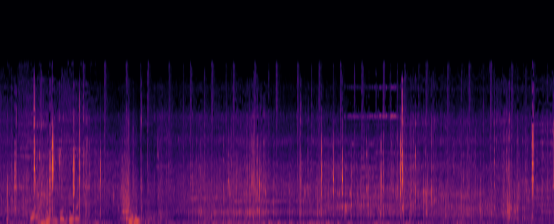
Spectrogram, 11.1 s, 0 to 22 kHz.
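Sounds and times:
bike rattling and clicking: 0.0 - 11.0
bike tyres rumbling on dirt trail: 0.0 - 11.0.

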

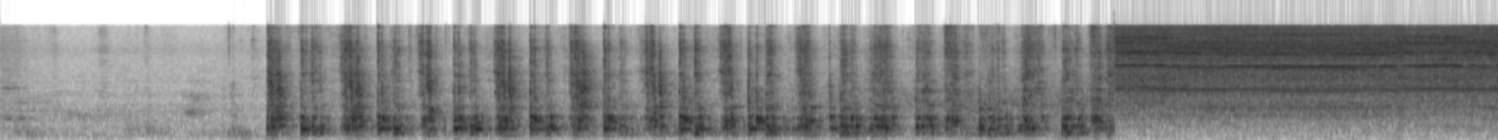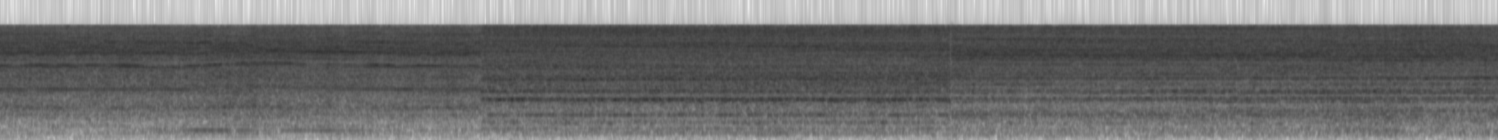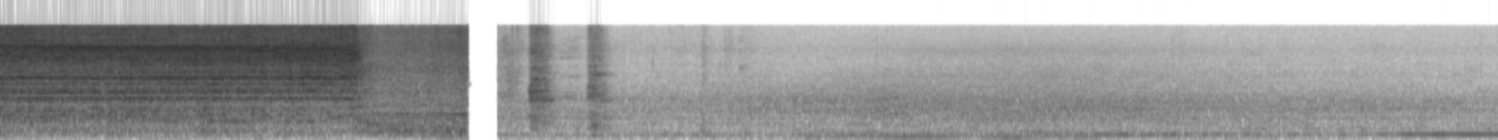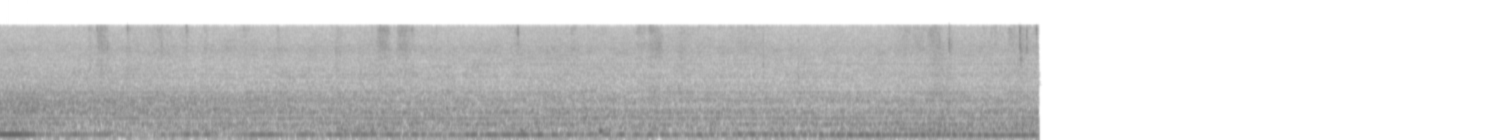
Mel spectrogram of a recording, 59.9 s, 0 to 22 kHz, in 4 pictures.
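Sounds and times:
bandsaw cutting wood: 2.6 - 34.6
hand tool strokes on wood: 2.7 - 11.6
belt sander running: 2.7 - 34.6.

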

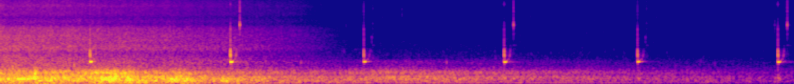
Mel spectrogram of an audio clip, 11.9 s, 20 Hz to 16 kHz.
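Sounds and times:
water drops dripping: 1.3 - 1.6, 3.4 - 3.7, 5.2 - 5.8, 7.4 - 11.0, 11.6 - 11.9.

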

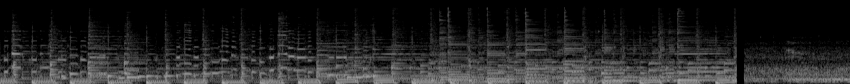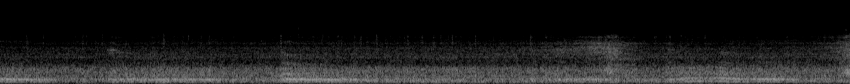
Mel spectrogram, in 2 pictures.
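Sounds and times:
road noise inside truck cab: 7.4 - 17.0
dog growling: 7.8 - 12.4, 15.1 - 16.7.

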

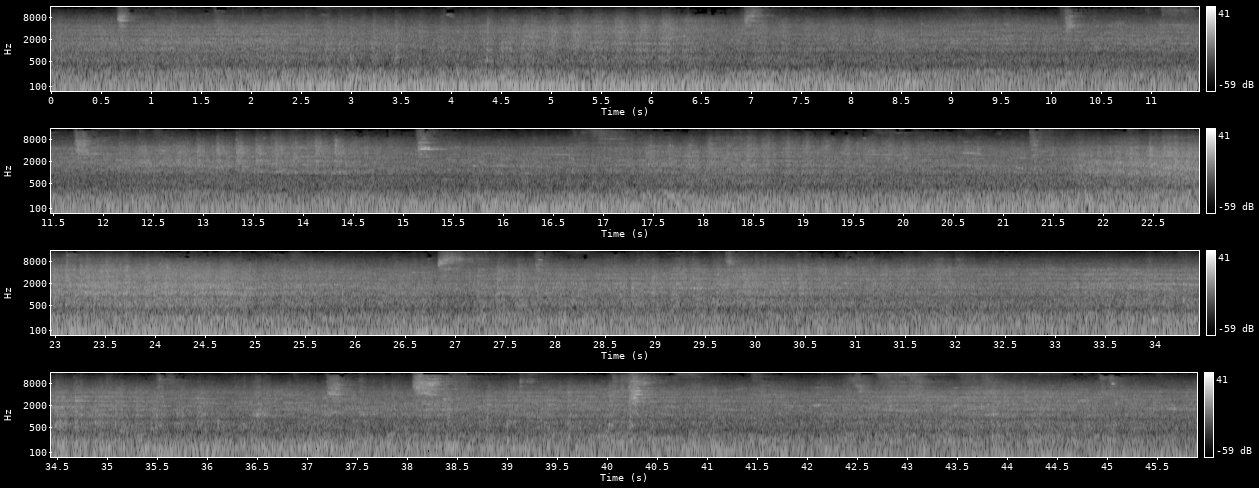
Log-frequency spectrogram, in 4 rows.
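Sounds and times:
freight train rumbling past: 0.0 - 45.9.

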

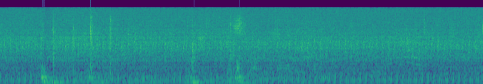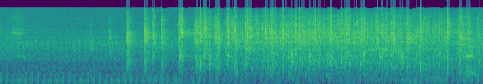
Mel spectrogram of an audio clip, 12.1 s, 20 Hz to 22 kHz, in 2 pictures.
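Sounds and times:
low engine-like hum: 0.0 - 12.0
crowd applauding: 7.4 - 12.0.

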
